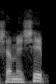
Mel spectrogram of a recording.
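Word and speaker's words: Przemyśl: O sigui, vaig començar a l'estació de Xemeixé, es pronuncia Xemeixé, però és Percemisil, un nom molt estrany,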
